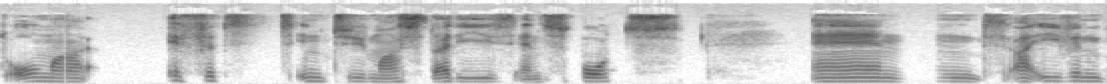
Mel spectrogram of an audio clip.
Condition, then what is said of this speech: Stuttering. After that, my stuttering began to lessen and lessen, and now it's almost not that noticeable anymore.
